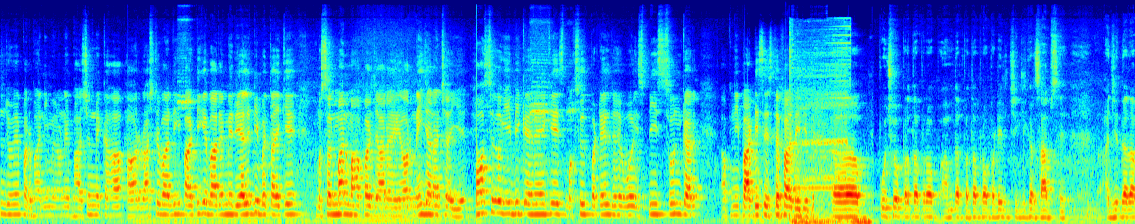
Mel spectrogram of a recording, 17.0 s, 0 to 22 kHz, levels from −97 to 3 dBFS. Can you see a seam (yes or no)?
yes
